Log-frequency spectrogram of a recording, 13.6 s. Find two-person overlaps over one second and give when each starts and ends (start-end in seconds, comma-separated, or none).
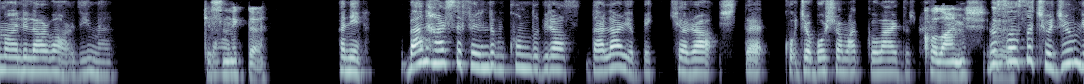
none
